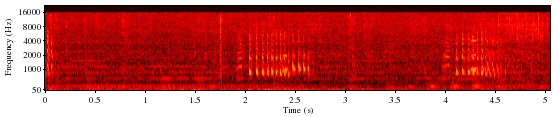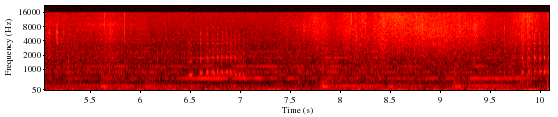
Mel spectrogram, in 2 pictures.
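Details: Sandhill Crane in alpine meadows of Southeast Alaska's rainy islands, where they live in spring and summer, giving loud, rolling, trumpeting rattles in two strong bursts about two seconds apart, then a fainter third, over a low musical drone.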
